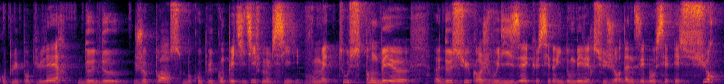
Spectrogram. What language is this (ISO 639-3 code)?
fra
